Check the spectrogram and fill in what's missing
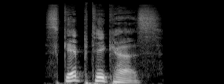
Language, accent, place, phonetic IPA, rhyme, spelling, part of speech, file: German, Germany, Berlin, [ˈskɛptɪkɐs], -ɛptɪkɐs, Skeptikers, noun, De-Skeptikers.ogg
- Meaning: genitive singular of Skeptiker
